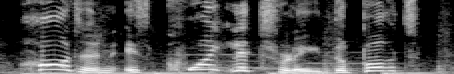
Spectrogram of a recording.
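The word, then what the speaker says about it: Hawarden: incarceration at Flint jail so that's Harden not haarden always go with the rude version moving on next it's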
